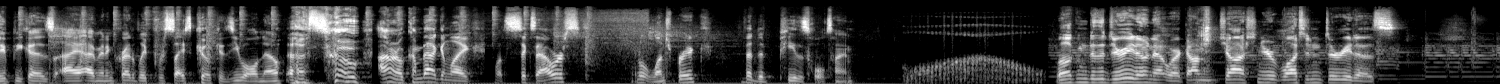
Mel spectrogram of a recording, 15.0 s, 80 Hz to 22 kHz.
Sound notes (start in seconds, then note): 9.0 whoosh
